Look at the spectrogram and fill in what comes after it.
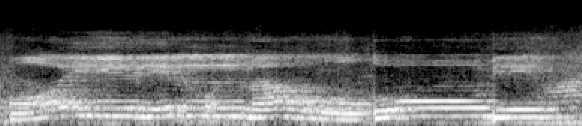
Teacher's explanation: Jadi huruf ghain dilepaskan tebal ya. · Adnal halq atau ujung tenggorokan. Dia berdekatan dengan pangkal lidah.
